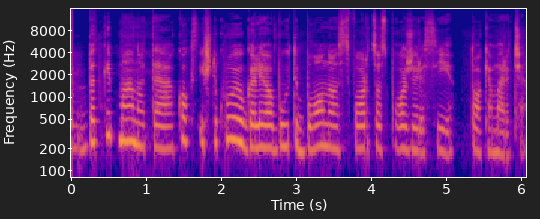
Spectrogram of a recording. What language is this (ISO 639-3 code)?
lit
